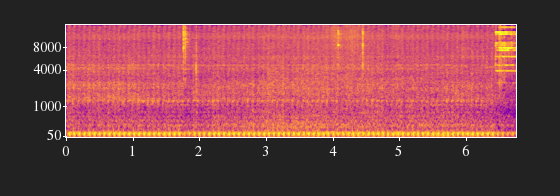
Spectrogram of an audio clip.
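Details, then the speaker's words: Honda CBR motorcycle with a rough-noise complaint, after reinstalling the cam chain tensioner rod, the only part replaced. Even, steady idle with no tapping or rattle, now smooth: normal idle. "Oke, sudah terpasang, dan kita akan langsung mengujinya, saudaraku. Nah, sekarang terdengar sangat halus."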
